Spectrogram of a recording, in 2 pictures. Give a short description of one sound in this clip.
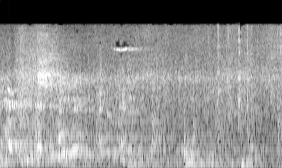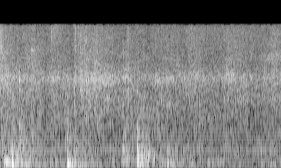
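A man speaks loudly on a stage in a large echoing hall.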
